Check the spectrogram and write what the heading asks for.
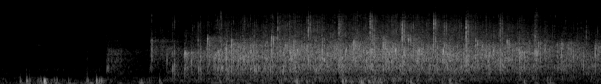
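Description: An audience breaks into applause after a moment of faint tapping, building into a dense, steady wash of many hands clapping that holds to the end, with no voices.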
